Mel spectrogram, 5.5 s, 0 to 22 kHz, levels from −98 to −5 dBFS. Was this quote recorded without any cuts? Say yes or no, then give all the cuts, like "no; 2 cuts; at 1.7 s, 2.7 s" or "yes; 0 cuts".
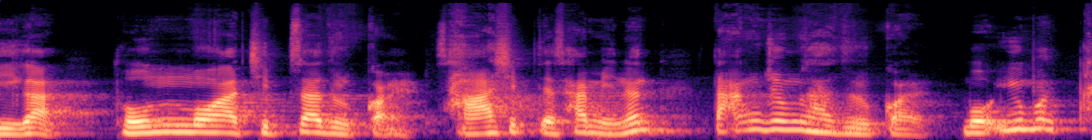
no; 1 cut; at 2.1 s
